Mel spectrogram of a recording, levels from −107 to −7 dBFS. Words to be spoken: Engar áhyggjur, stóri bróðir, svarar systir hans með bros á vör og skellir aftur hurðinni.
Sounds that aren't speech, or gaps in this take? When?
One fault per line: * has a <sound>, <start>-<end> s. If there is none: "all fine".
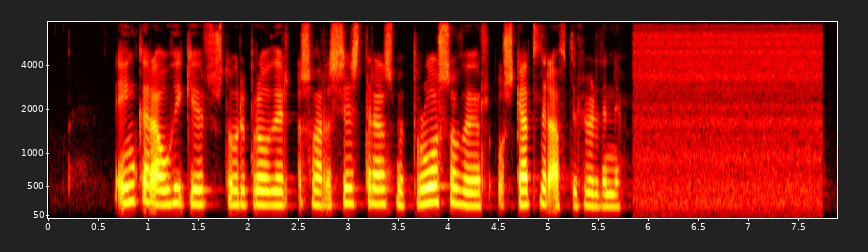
all fine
